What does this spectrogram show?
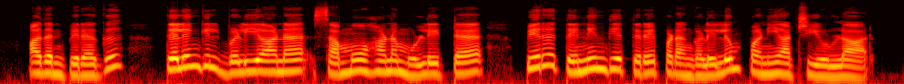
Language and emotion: Tamil, neutral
